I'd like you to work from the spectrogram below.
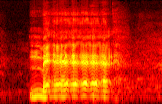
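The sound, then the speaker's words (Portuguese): A single wavering sheep bleat, loud for about a second before trailing off, most likely a human voice imitating the animal's quavering cry. “O, ovelha, ovelha é o quê? É o quê?”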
